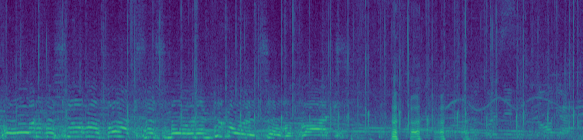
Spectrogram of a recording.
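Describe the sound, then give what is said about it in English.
A loud crowd cheers and shouts in many overlapping voices, with scattered sharp claps breaking through, especially toward the end; the roar stays steady and dense throughout. “They're clapping, cheering. I mean, listen to the crowd. They're going nuts, man.”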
